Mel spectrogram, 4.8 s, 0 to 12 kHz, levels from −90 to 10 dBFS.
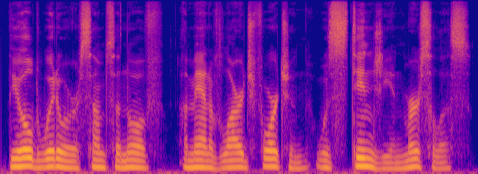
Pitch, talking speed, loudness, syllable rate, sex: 135 Hz, 165 wpm, -17 LUFS, 5.3 syllables/s, male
